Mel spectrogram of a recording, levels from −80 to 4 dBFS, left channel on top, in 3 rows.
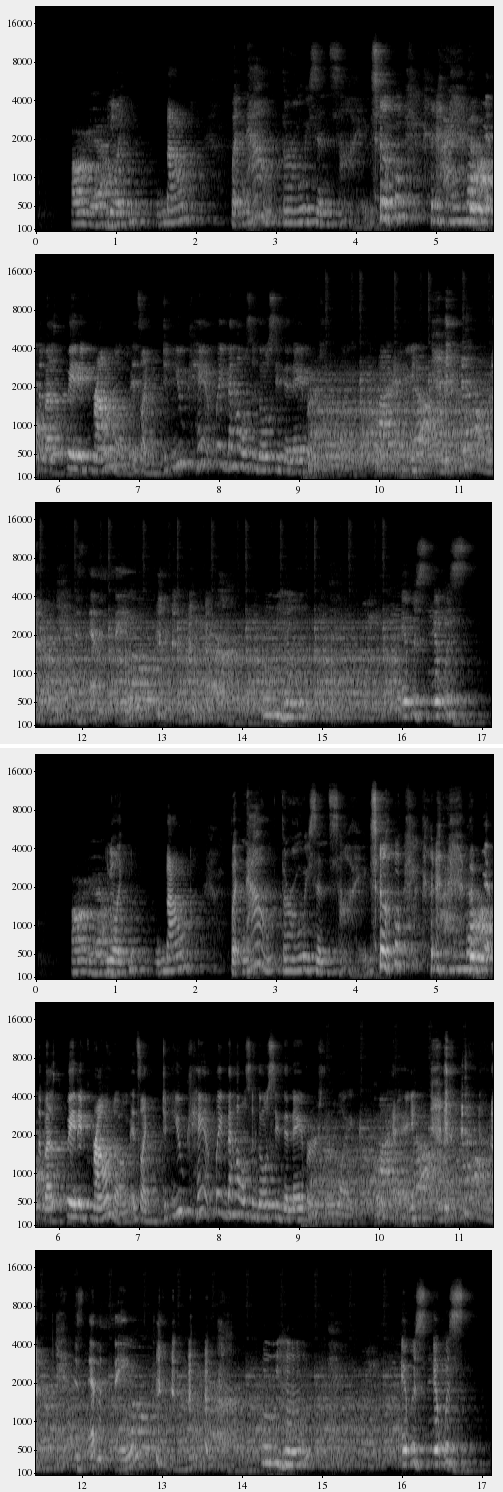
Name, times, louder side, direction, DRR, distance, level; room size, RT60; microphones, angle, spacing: voice 1, 0.4-1.0 5.0-6.0 9.7-12.1 12.6-14.0 14.5-14.6 14.9-15.0 15.5-16.0 16.3-16.6, equal, 30° right, -8 dB, 0.8 m, -36 dB
voice 2, 1.5-11.1 11.7-13.0 13.3-13.8 14.2-15.2 16.0-16.8, right 4 dB, 70° right, 6 dB, 0.3 m, -32 dB
sound 1, 9.1-16.0, left 2 dB, 35° left, 0.4 m, -38 dB
2.9 x 2.0 x 2.8 m, 1.0 s
head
